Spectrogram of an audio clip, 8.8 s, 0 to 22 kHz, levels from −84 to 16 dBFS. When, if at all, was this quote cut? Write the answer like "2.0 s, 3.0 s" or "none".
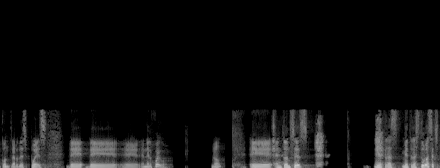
4.1 s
